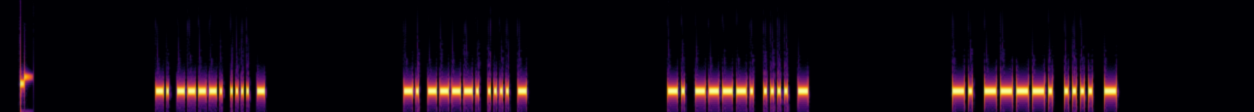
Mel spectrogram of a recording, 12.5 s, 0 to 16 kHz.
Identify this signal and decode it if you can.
Morse code, heard as a keyed tone, about 38 wpm, 700 Hz. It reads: N9HT N9HT N9HT N9HT
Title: Speed Racing - USA 1x2 Call Signs 30wpm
